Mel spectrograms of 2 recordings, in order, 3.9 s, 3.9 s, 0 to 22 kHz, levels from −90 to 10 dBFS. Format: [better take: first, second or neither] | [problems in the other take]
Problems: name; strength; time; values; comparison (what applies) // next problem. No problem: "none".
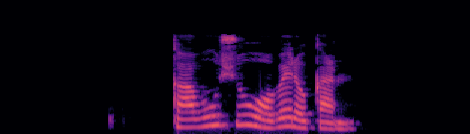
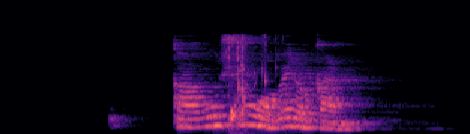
first | background sound (Splash, splatter); 5 dB below the speech // room echo; dies away in 0.7 s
